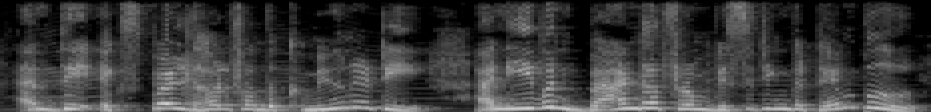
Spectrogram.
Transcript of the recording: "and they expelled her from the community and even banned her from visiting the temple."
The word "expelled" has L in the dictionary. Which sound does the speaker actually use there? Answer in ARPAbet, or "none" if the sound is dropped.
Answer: L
